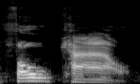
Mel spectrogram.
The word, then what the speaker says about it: Focal: It's a faux cow. That's what I said, ain't it? Did I not say faux cow? Or are you trying to say faux cool? It's spelled focal, damn it.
